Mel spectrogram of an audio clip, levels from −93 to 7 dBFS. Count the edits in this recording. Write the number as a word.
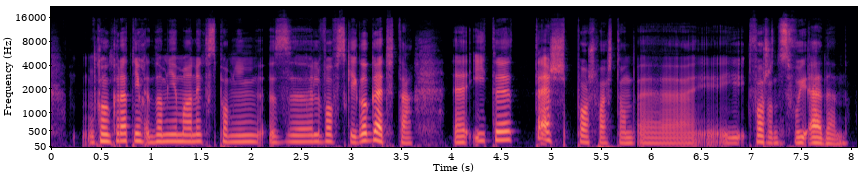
three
